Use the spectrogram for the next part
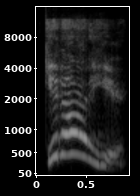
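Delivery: high, exclaimed disbelief; delighted disbelief. Retold or imitated. [name] hearing her play his solos, astonished.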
